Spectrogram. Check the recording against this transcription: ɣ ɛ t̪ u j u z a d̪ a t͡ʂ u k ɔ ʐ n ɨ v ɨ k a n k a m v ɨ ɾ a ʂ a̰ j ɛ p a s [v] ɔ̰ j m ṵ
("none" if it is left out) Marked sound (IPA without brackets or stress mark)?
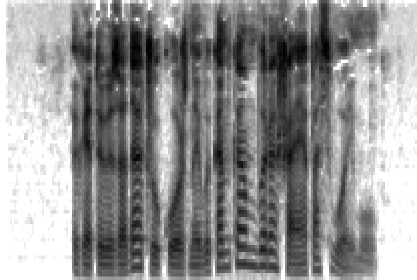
v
